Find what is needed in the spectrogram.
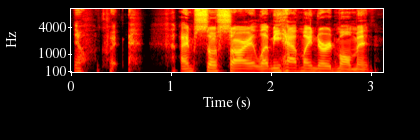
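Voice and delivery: ordinary talk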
